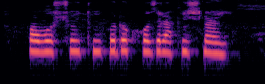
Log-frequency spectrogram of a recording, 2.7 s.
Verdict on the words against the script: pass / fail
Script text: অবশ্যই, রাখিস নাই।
fail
